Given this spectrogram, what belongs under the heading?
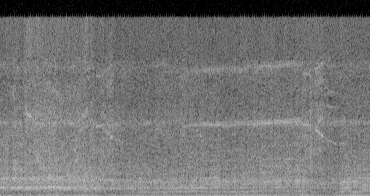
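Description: Race car engines in the video game Need for Speed Most Wanted drone steadily throughout, with shifting engine tones and cars passing during a three-lap circuit race.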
